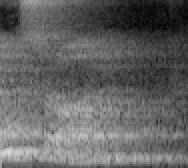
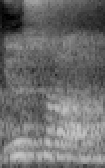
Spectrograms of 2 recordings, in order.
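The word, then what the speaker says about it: يسرا: Maka apabila ro di situ diwaqafkan atau diberhentikan, maka cara membacanya bukan yusron tapi yusro, 2 harokat panjangnya.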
